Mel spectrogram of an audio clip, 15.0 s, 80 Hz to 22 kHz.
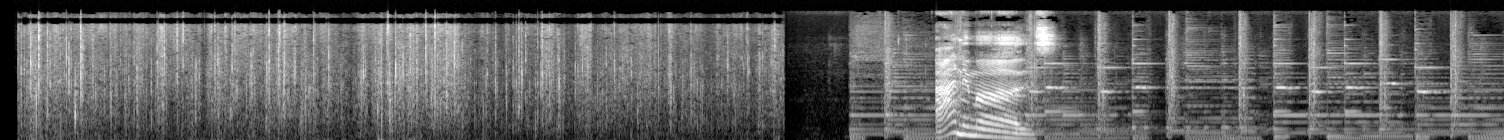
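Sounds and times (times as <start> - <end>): dense crackling crumpling noise: 0.2 - 7.9.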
